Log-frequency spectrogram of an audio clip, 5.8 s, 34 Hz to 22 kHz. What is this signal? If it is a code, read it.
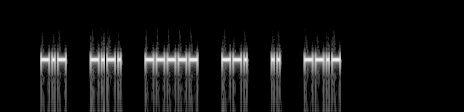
Morse code, heard as a keyed tone, about 36 wpm, spaced as for 20 wpm, 700 Hz. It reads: KC0GIQ
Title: USA Call Signs - 6 Characters - 3x Character Spacing - 35wpm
